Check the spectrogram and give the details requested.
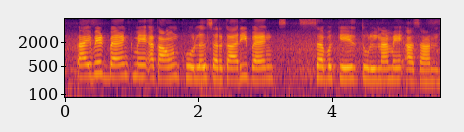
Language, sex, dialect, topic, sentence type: Bhojpuri, female, Southern / Standard, banking, statement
